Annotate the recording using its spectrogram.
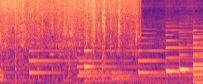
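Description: Background music of sustained, piano-like notes over the sizzle of pieces of crab frying in hot oil with garlic and ginger as they are stirred. The sizzling cuts off suddenly about three-quarters of the way through, leaving the music alone.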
